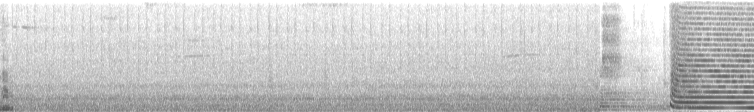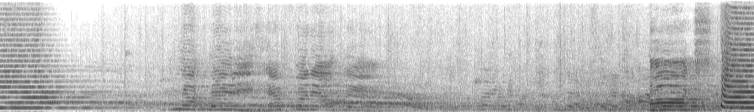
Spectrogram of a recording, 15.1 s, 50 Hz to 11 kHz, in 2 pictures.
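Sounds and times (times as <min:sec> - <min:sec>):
background hubbub: 0:05.9 - 0:15.0
loud air horn blast: 0:06.0 - 0:08.4, 0:14.7 - 0:15.0.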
